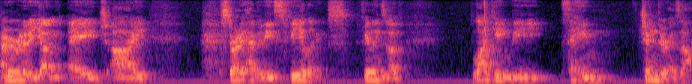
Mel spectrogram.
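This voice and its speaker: A man with an American accent speaks very slowly at a medium pitch, his intonation fairly even, with long, frequent pauses and audible room echo. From US Midwest, Chicago. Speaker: reverend. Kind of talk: personal testimony.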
